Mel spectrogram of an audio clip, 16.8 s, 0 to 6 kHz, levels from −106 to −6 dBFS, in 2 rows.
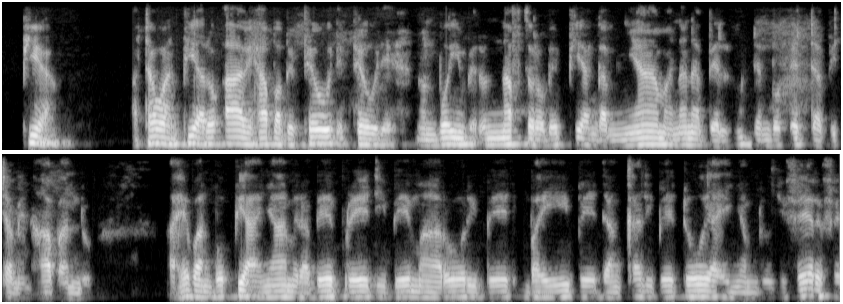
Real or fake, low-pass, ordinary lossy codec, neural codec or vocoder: real; 5.4 kHz; Opus, 64 kbps; none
